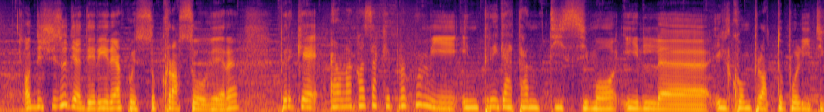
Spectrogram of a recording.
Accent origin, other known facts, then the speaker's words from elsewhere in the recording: United States; Adesso io sono americana, mi tolgono il passaporto.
